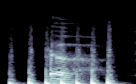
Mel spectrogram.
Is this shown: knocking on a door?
yes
